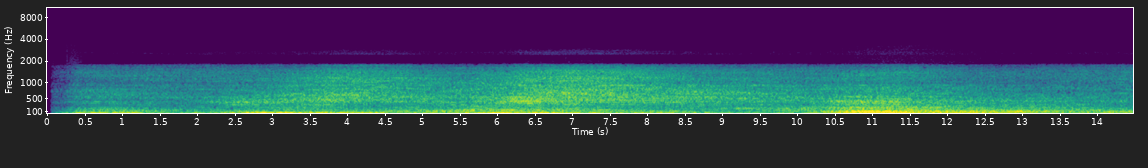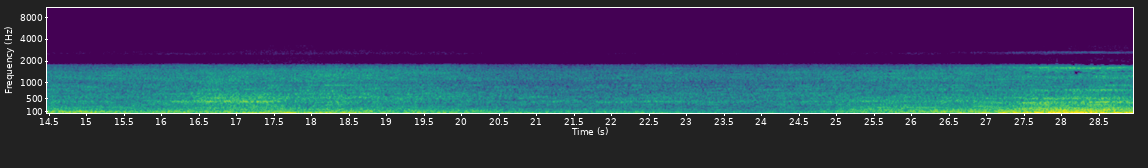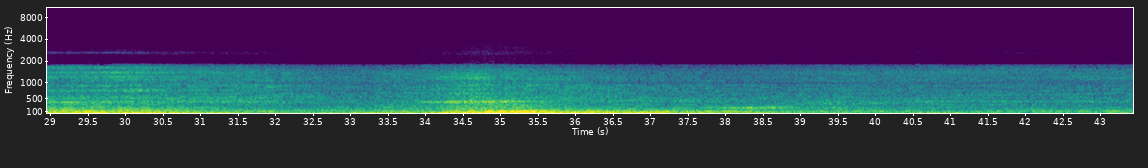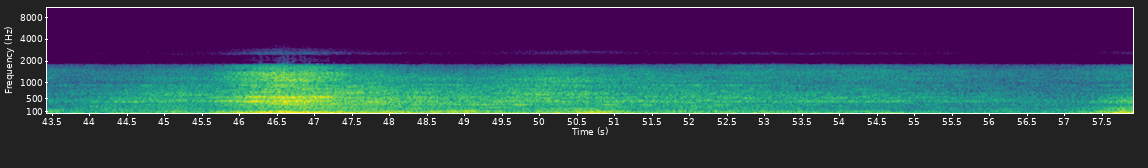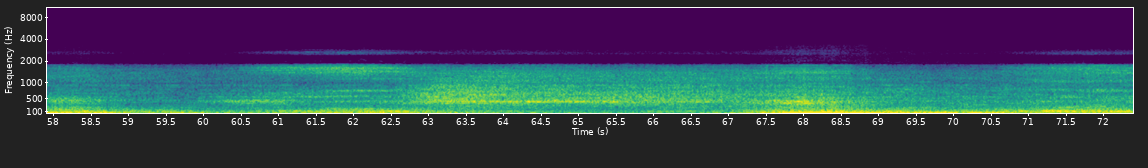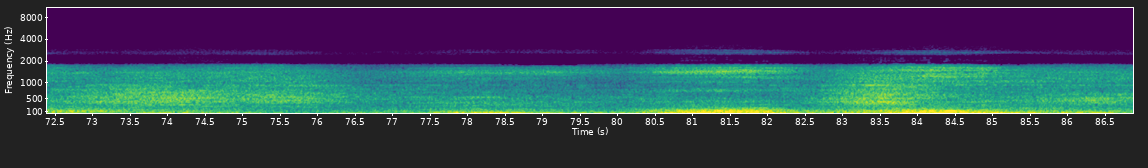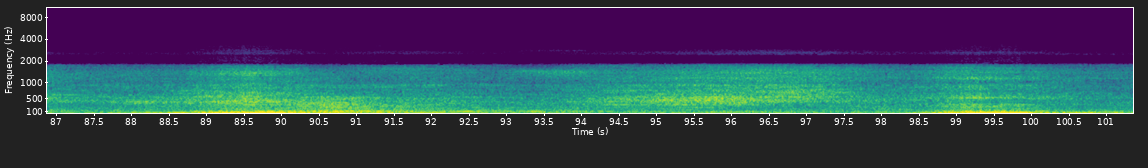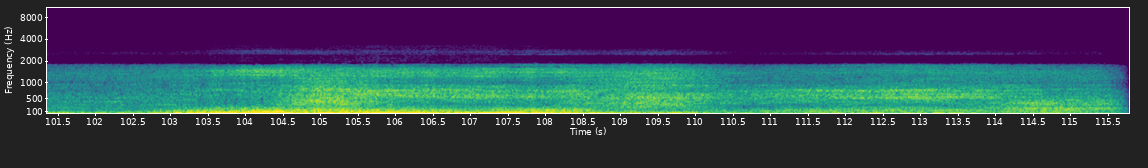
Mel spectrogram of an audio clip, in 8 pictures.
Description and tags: soundscape made from slowed down audio. perfect as sound bed for spooky scenes. extra eq might be recommendable because right now it has quite some low end.
creepy, haunted-house, horror, ghost, halloween, soundscape, spooky, scary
